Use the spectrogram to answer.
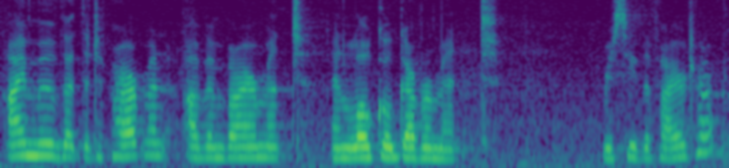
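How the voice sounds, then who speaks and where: A woman's voice: medium pitch, little pitch movement, normal speed, slight background noise. A woman on a town council making a motion hesitantly, with a rising, questioning tone.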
